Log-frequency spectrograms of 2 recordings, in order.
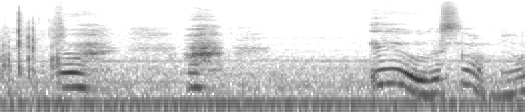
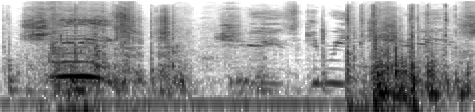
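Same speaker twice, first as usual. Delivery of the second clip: loud, high food craving; excited shouting; 6 semitones higher, 10 dB louder, much slower than usual. Acted. Trapped Mario spotting cheese, excited shouting. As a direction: demand it with greedy excitement.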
